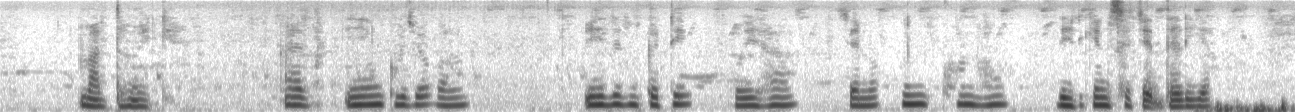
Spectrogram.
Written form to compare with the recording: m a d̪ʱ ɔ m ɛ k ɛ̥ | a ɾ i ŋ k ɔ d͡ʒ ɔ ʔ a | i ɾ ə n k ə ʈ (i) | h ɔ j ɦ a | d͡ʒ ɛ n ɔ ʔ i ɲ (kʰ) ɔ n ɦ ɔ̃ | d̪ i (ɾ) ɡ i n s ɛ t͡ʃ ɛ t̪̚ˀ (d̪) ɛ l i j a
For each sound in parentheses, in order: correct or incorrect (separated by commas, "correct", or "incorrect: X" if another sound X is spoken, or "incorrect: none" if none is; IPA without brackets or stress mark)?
correct, correct, correct, correct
